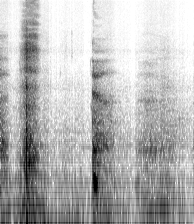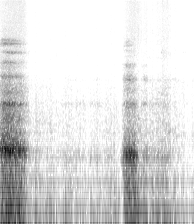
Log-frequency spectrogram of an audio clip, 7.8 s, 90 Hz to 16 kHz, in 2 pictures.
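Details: Several sneezes and sharp nasal bursts with breathy gasps between, in a quiet room; lifelong sudden sneezing fits lasting 3-5 minutes for no clear reason, not allergies, no itch before or after; paroxysmal sneezing.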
